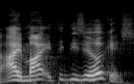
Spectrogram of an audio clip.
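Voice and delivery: Australian accent, hammed up; Australian man. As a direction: punch it like an Aussie bloke. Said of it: "heard an Australian man say".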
